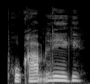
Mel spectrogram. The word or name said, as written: programlægger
